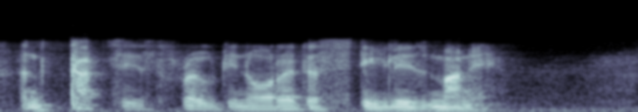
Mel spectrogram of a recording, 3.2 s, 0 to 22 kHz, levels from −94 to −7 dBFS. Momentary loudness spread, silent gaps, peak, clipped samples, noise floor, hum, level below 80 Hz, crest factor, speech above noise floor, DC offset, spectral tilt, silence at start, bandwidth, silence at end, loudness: 9 LU; none; -6 dBFS; under 0.1%; -51 dBFS; none; -50 dBFS; 20 dB; 26 dB; under 0.1%; -10 dB/octave; 0 s; 5.4 kHz; 0 s; -25 LUFS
